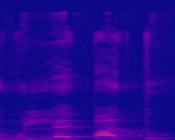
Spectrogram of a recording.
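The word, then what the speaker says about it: முல்லைப்பாட்டு: तो यहाँ एक बार आधा रहेगा, उसके बाद पूरा रहेगा, तो मुल्लय पातु इसे उच्चारण करेंगे।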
